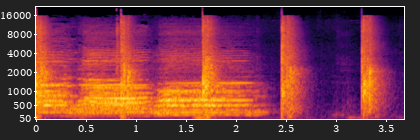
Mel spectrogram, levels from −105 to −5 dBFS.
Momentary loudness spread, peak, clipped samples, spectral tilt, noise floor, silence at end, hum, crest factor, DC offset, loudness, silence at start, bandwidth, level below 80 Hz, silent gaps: 8 LU; 0 dBFS; under 0.1%; -3 dB/octave; -56 dBFS; 0.2 s; none; 18 dB; under 0.1%; -17 LUFS; 0 s; over 20 kHz; -48 dBFS; none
